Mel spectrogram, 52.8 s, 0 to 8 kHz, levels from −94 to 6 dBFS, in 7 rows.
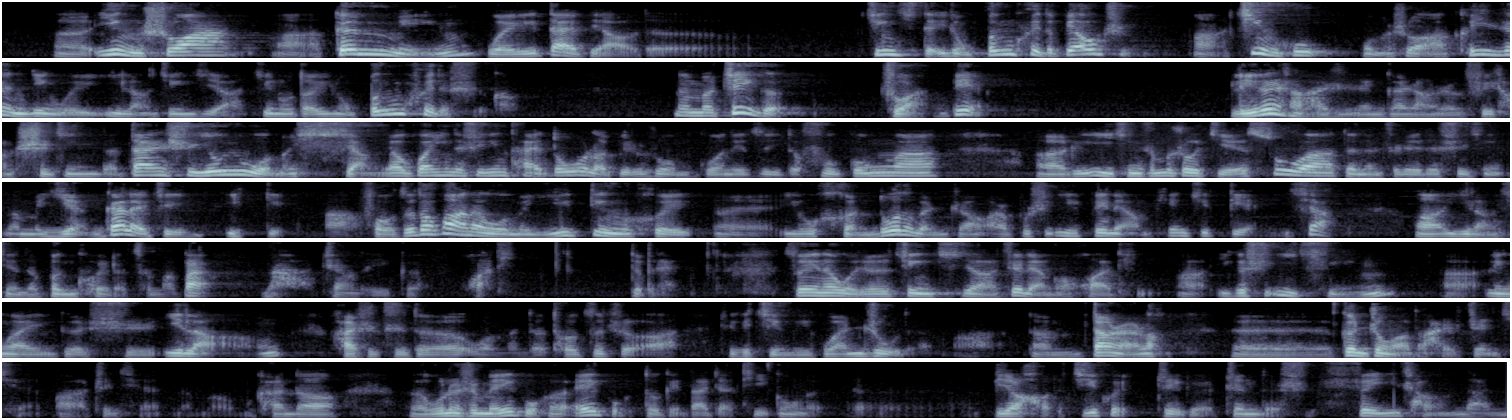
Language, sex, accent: Chinese, male, native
